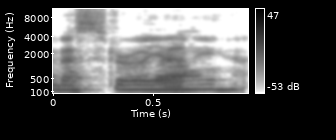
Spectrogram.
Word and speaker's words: Mastroianni: Mastroianni, I think. Mastroianni. Extra syllable in there. Mastroianni.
